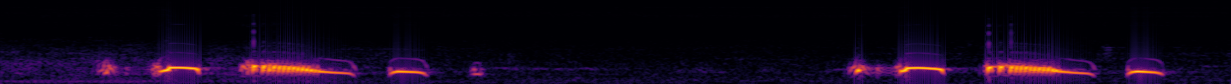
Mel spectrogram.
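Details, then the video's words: Spotted dove lure bird calling to provoke other doves; two full coo phrases about four seconds apart, each opening with a short note, then a rising hoot, a long fluttering downward coo and a soft closing coo. "Chim cu gáy mồi cây gáy gọi kích bổi tập mồi căng lửa. Cu đất gáy kích bổi."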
